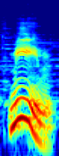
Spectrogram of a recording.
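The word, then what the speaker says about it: م: লাম পরবর্তী হরফ হলো মিম মিম হরফ উচ্চারণের সময় আমাদের দুই ঠোঁট একসাথে লেগে যাবে মিম হরফ উচ্চারণের সময়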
